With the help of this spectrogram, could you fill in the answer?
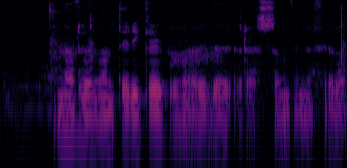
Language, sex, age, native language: Icelandic, male, 12, Icelandic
